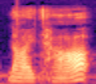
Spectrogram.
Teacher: ないというのが低く沈む音。そして、たが下から上にずり上がる音になります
